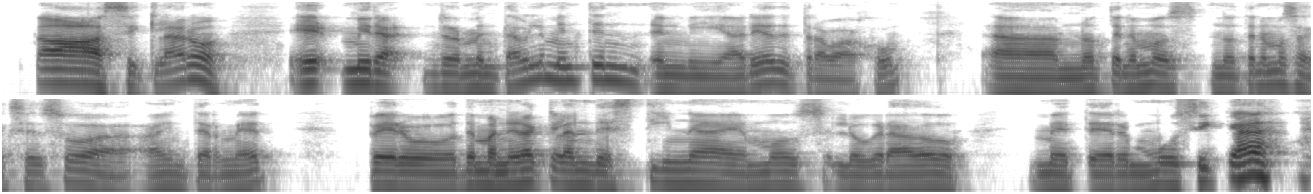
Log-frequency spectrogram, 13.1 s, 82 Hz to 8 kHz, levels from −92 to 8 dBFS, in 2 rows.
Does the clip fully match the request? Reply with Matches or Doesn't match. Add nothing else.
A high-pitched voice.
Doesn't match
